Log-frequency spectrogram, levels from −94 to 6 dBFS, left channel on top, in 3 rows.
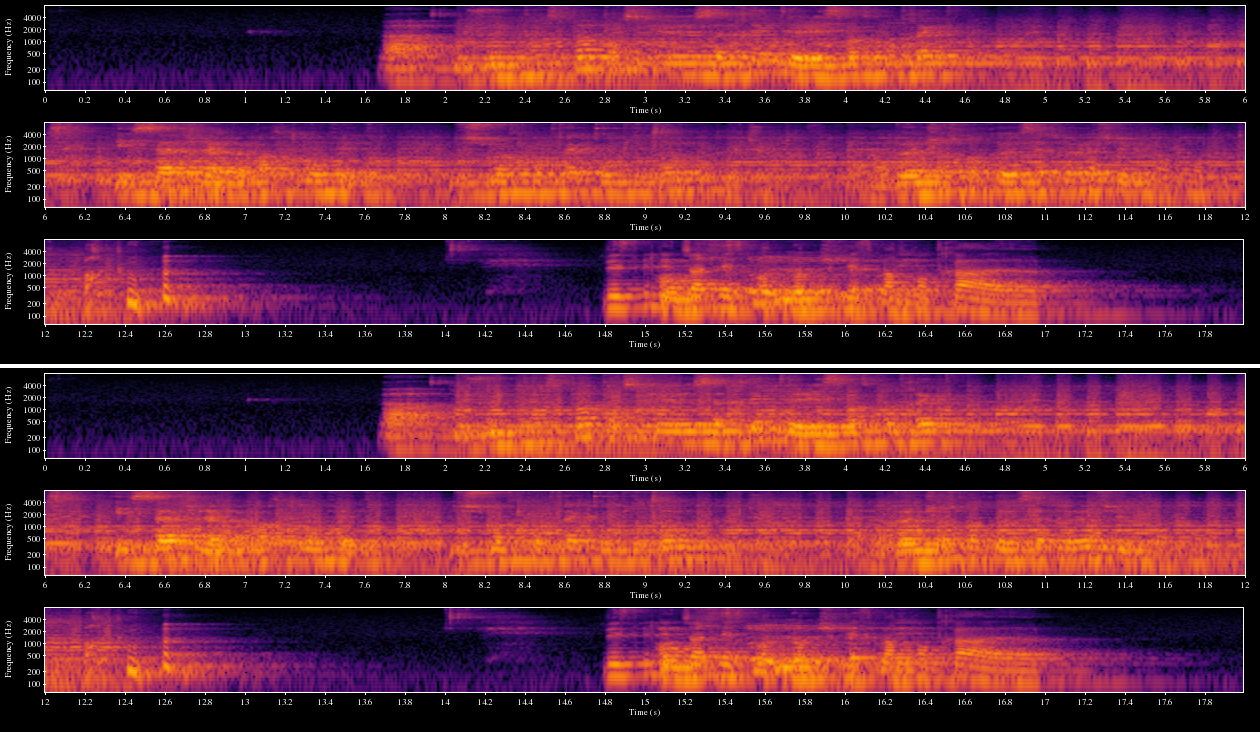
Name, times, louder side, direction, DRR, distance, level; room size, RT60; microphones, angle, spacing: voice 1, 1.7-4.5 6.0-7.6 8.0-9.5 10.0-11.5 15.1-15.2 15.5-16.4, right 1 dB, 45° right, -3 dB, 2.7 m, -23 dB
sound 1, 2.0-12.4, right 3 dB, 65° right, 0.5 m, -30 dB
voice 2, 6.5-6.9 9.4-9.7 10.0-10.3 11.2-11.3 11.6-12.7 14.8-17.0, left 1 dB, 10° left, 6 dB, 0.4 m, -28 dB
10.5 x 6.5 x 2.5 m, 1.1 s
head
